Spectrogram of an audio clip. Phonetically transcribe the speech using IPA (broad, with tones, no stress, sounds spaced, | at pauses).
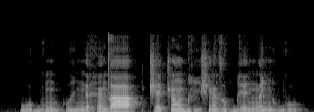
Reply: w u˧ b u˧ ŋ ə˧ kʷ iː˨ ŋ ɛ˦ h ɛ̃˧ d a˦ | t͡ʃ ɛ˨ t͡ʃ ɔ̃˦ ɡ͡b iː˨ ʃ ɛ̃˧ z u˧ ɡ͡b eː˧ ŋ a˧ ɲ u˦ b u˧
